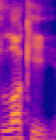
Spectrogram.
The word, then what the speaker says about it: Lachy: Lachy? Yeah, pretty close. So it's Lachy. It's Lachy. A weird Australian name. It's spelt strange.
